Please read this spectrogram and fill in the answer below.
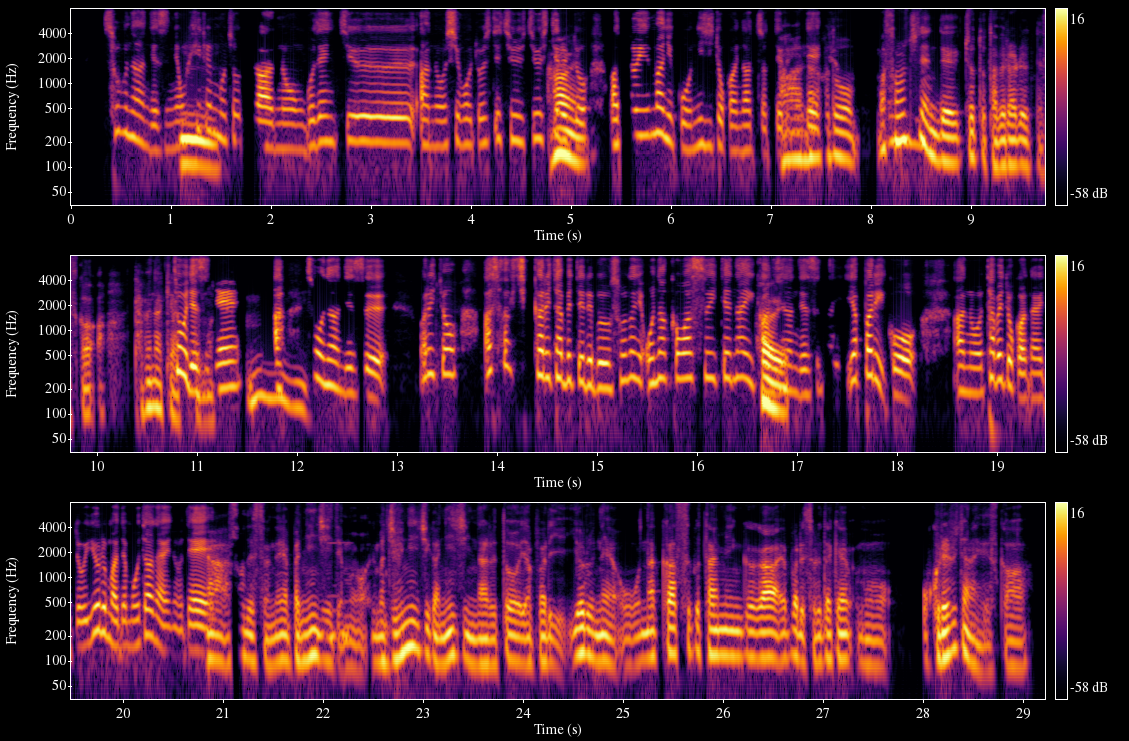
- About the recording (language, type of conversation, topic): Japanese, advice, 食事の時間が不規則で体調を崩している
- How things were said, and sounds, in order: tapping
